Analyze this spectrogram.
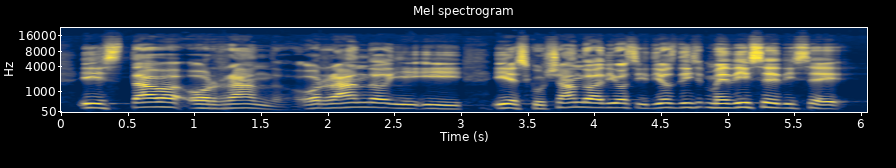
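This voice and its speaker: A man with an English accent speaks in a high pitch with ordinary pitch variation. The recording is very clean, with a silent background. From United States. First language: English (speaking Spanish). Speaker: missionary. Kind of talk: testimony. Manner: halting.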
